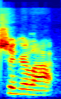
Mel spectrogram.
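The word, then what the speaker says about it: Shuqualak: Oh, it's it's pronounced Sugarlock.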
